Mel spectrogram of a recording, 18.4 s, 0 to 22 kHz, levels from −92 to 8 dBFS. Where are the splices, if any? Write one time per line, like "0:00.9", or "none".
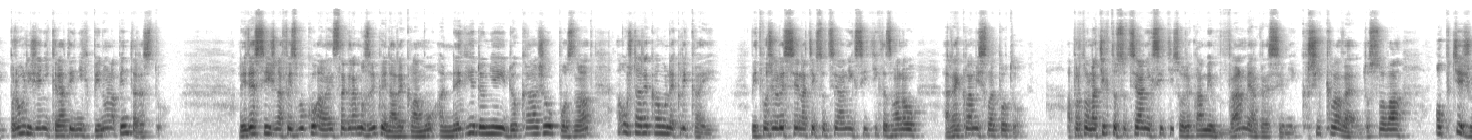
0:14.6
